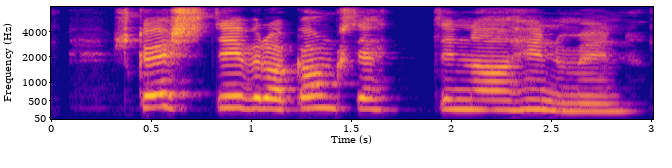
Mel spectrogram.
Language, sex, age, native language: Icelandic, male, 11, Icelandic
